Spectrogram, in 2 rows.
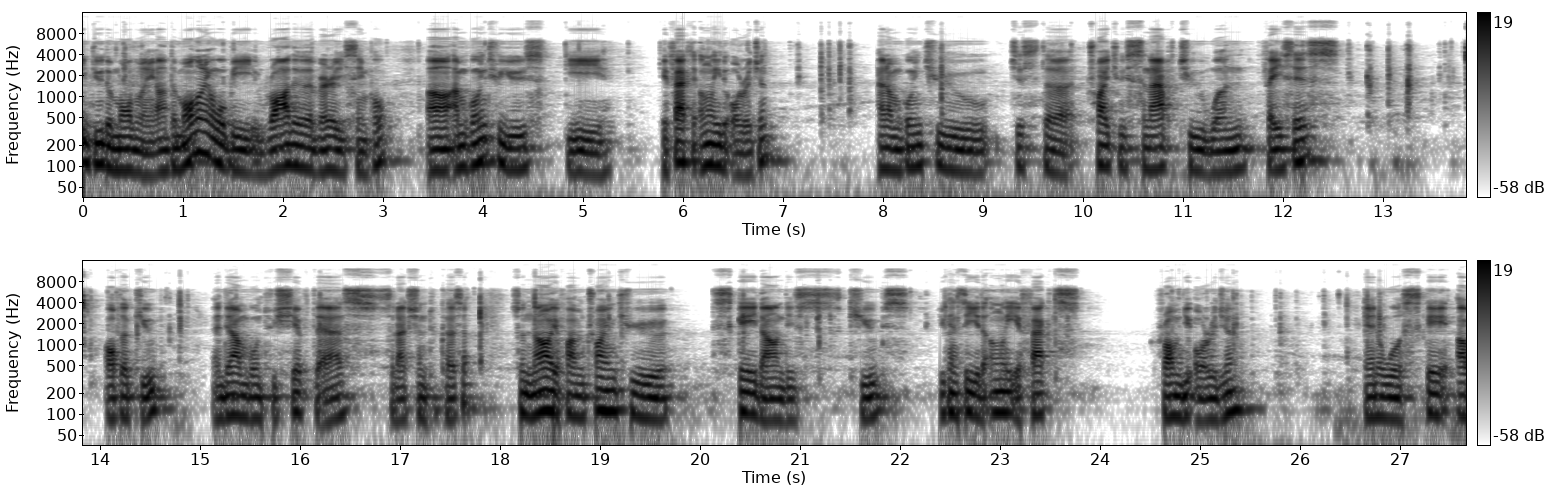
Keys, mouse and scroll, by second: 0.0 scroll down 1, 0.3 shift+a, 1.9-4.0 middle drag, 4.0 click, 4.8 click, 5.4 scroll up 1, 5.5-6.5 middle drag, 6.5 click, 7.3 g, 10.3-12.0 middle drag, 12.0 click, 13.0 shift+Tab, 13.6-14.1 middle drag, 14.1 drag, 14.8 shift+s, 16.9 middle click, 17.8 Tab, 18.3 s, 20.4 Tab, 20.9 s, 22.4 s, 25.1-26.4 middle drag, 26.4 s.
